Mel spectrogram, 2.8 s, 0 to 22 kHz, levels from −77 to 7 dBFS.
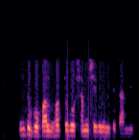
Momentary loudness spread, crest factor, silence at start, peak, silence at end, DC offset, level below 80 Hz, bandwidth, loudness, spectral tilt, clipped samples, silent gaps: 15 LU; 18 dB; 0.4 s; -2 dBFS; 0.15 s; under 0.1%; -58 dBFS; 4 kHz; -18 LUFS; -9.5 dB/octave; under 0.1%; none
